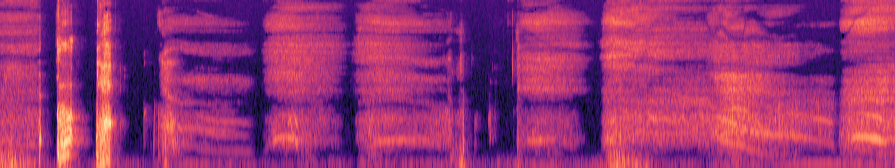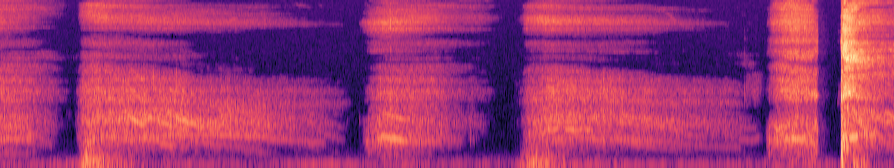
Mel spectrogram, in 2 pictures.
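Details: Wheezing, attributed by the person to allergies: noisy breathing with high, whistling musical tones on the breaths, plus a few sharp coughs.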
